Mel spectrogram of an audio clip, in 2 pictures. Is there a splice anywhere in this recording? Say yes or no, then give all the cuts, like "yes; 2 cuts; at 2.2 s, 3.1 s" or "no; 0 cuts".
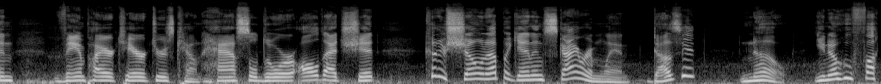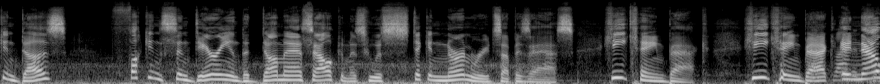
no; 0 cuts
